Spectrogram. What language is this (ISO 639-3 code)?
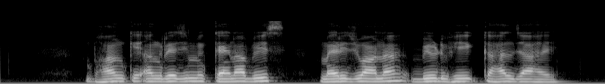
mag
